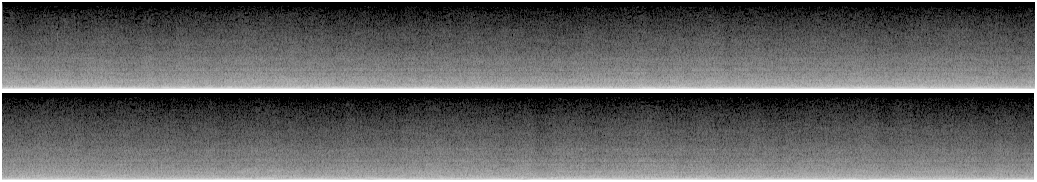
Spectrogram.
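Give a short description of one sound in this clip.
An aircraft engine drones steadily with a deep hum.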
